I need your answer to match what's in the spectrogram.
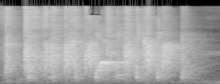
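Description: An audience claps steadily for a few seconds, a dense patter of many hands at a loud, even level that fades slightly at the end, with no voices over it.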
